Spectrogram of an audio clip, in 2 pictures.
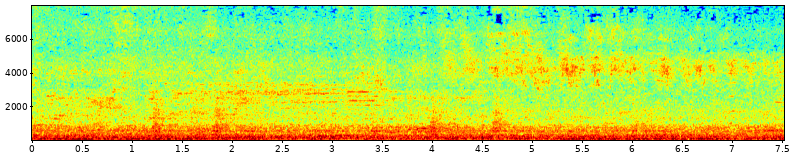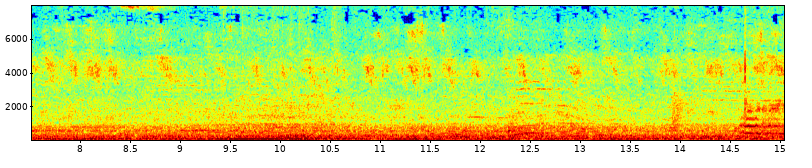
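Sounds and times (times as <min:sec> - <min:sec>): birds chirping: 0:03.9 - 0:15.0.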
